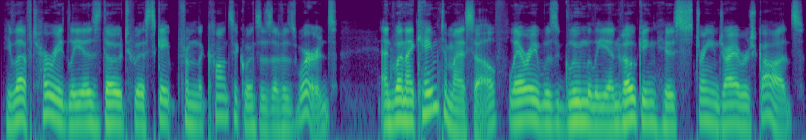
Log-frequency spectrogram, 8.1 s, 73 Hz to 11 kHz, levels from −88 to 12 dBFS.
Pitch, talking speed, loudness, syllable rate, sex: 135 Hz, 200 wpm, -17 LUFS, 5.6 syllables/s, male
